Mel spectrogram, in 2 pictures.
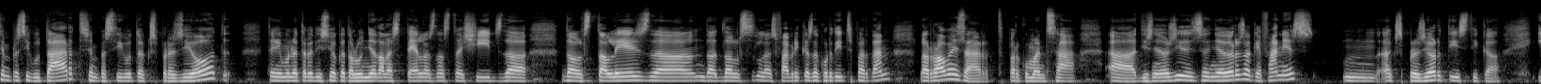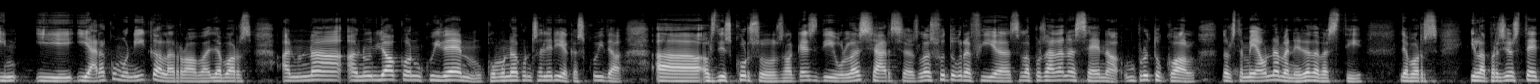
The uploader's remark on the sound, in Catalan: Enregistrada en viu en el marc de la Jornada de Pòdcasts per Combatre la Pressió Estètica del Departament d’Igualtat i Feminismes de la Generalitat de Catalunya i Radio Primavera Sound, celebrada el 3 de desembre de 2023 a l’Antiga Fàbrica Estrella Damm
